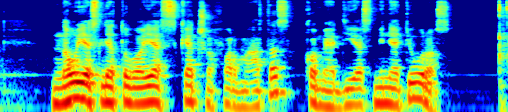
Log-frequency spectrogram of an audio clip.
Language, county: Lithuanian, Kaunas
